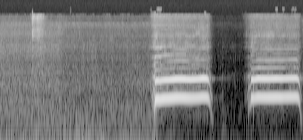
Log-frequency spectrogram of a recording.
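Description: Pūtōrino, the Māori wooden trumpet-flute, blown in its trumpet voice: two steady held notes of about a second each, the first about three seconds in and the second after a short pause.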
